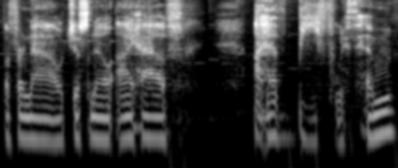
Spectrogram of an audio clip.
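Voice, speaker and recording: A man's voice: sits low, level tone, takes it slowly, a little mellow, faint music behind. A man hosting a let's play, chatting and explaining casually and reading game text aloud.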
